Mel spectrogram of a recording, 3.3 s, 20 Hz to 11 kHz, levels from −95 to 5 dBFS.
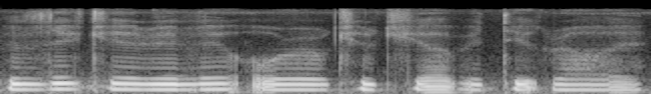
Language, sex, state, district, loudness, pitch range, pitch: Hindi, female, Arunachal Pradesh, Papum Pare, -14 LUFS, 180-195 Hz, 185 Hz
